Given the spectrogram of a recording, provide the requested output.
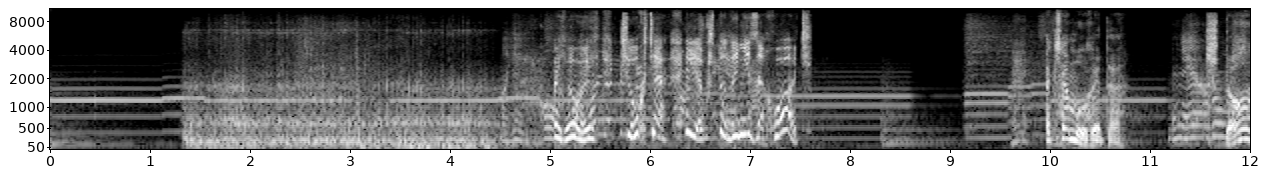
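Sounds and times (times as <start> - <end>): dense fluttering noise effect: 1.3 - 4.6.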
